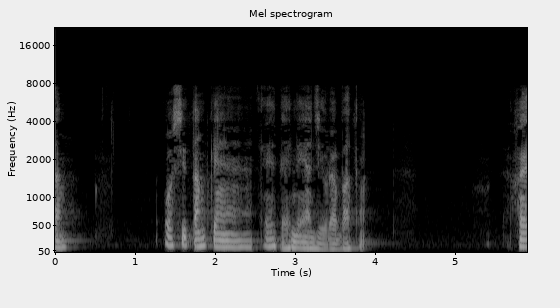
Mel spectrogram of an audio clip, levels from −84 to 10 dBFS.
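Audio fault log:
throughout, low-delay AAC compression: rough, grainy speech, noise between harmonics, nothing above 7.7 kHz; grit rather than swirl, likely from short frames near 16 kbps.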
